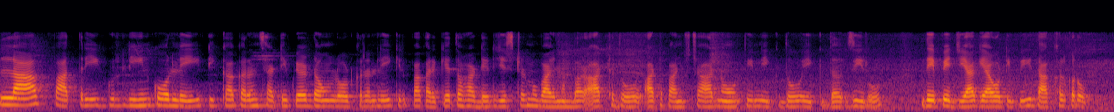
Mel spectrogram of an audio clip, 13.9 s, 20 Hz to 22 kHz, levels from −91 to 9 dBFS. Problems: background sounds at intervals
